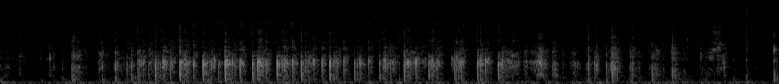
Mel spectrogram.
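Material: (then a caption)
Cardboard. Fingertips tap and scratch the cardboard cover of a blue spiral-bound hardcover notebook with a metal spiral binding as it is held up and turned. A rapid, dense stream of dry, short taps and scratchy rubs is heard, centered in the midrange with little low end. Each tap dies away almost at once.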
